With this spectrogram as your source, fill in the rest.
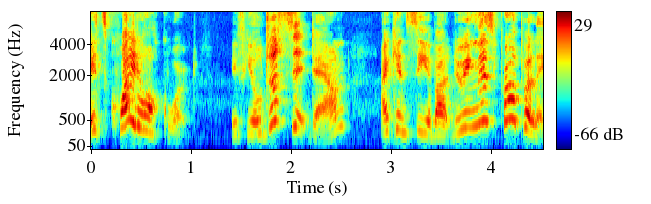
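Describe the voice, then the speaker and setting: A put-on character voice from a woman, extremely high-pitched, with very wide pitch swings. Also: moderate pace. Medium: read story. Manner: polite, apologetic, genteel.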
